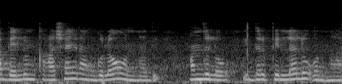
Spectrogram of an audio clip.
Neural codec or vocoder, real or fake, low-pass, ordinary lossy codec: vocoder, 44.1 kHz, 80 mel bands, Vocos; fake; 7.2 kHz; none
